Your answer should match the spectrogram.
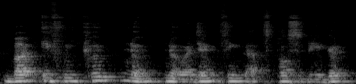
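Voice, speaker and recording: A man acting as master of ceremonies at a live show, polite and halting, with a mock-flustered theatrical patter. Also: mid-range voice, warm tone. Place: indoor gallery performance space. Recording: roomy live venue, distant mic, faint noise.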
